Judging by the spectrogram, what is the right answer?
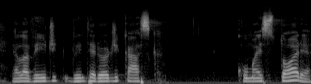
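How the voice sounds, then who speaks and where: Here a man has a dark, mellow tone and a fairly high pitch. He moves at a fairly quick pace in a very clean recording with a silent background. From Brazil, Rio Grande do Sul (Santa Maria). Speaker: lawyer. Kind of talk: panel talk. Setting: live event with audience.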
